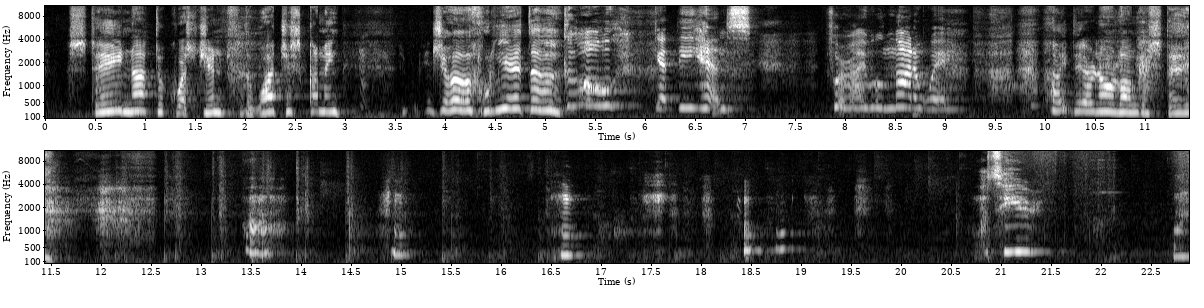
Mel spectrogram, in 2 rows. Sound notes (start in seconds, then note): 13.0 footsteps departing; 16.4 Juliet crying; 18.7 soft music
